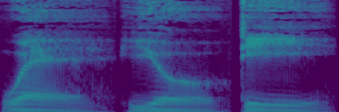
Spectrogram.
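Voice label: "weyoti", concatenated syllables; Affixing experiment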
